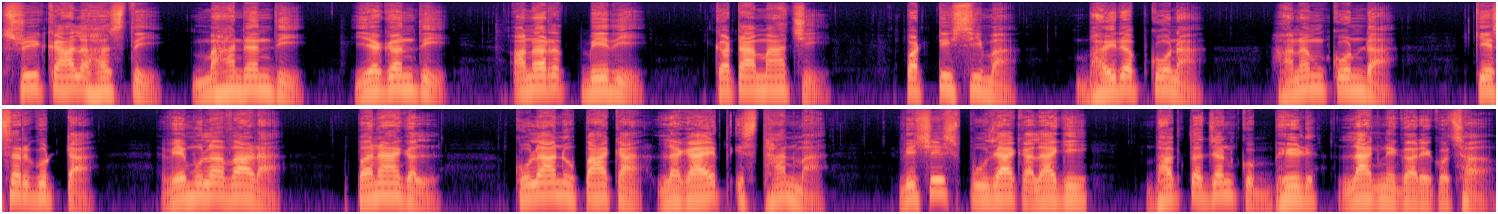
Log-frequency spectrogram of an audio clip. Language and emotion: Nepali, neutral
